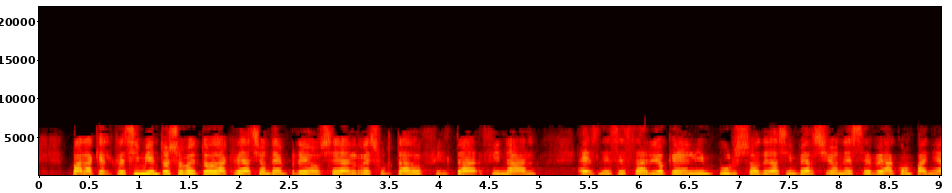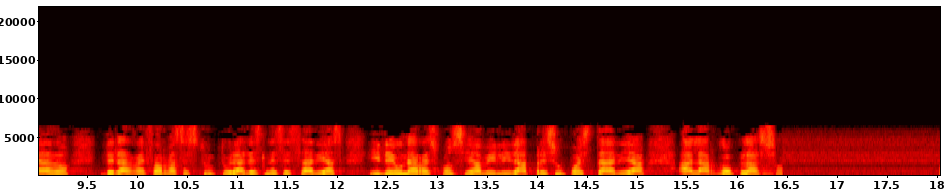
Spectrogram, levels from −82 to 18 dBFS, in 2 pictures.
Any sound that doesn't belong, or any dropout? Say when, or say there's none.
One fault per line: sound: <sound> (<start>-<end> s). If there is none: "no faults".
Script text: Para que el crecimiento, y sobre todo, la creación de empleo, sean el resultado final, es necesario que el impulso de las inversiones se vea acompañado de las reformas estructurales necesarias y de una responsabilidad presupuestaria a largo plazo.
no faults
